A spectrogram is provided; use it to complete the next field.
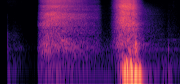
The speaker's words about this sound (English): So forceful breath in, palms go up, palms open, forceful breath out, hands fall to the starting position.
